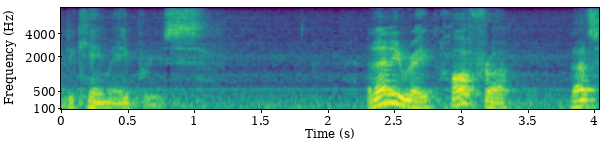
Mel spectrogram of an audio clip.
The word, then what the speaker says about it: Hofra: But the actual pronunciation is Hofra or Hofra. And the Greeks made it Apries, and it became Apries. At any rate, Hofra, that's how he's called in the Jewish Bible, is routed by Amasis.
